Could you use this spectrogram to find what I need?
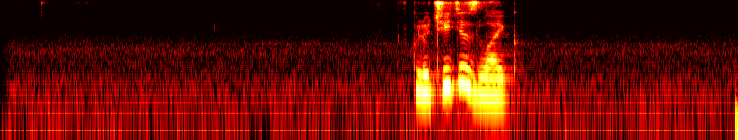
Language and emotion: Russian, neutral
